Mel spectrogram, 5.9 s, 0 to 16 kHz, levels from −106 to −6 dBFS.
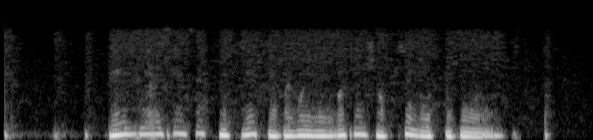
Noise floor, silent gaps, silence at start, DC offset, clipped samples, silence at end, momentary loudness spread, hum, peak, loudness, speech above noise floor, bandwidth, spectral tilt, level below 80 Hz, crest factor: -60 dBFS; none; 0.05 s; under 0.1%; under 0.1%; 0.45 s; 22 LU; none; -18 dBFS; -30 LUFS; 31 dB; 1.3 kHz; -12 dB/octave; -54 dBFS; 12 dB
